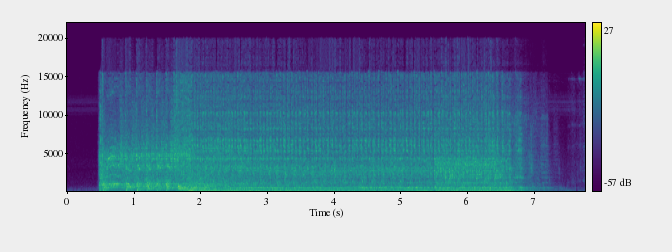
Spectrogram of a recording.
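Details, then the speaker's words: Volvo 240 after a timing belt job, new engine mounts and oil-leak repairs, with the battery charging: quick crank, catches at once and settles into a steady, even, smooth idle; normal start and idle. "she runs a okay no more oil leaks the batteries charging we're back in business folks"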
